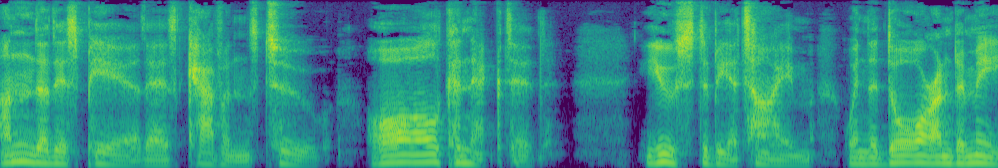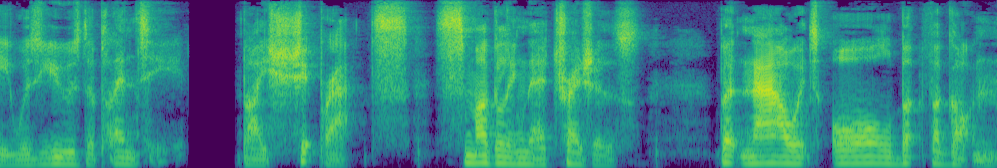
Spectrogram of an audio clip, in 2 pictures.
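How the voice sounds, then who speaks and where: Using a put-on character voice, a man speaks with fairly low pitch, lively intonation and a fairly slow pace on a very clean recording with a silent background. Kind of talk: bedtime story. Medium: read story. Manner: gruff, terse, unhurried.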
